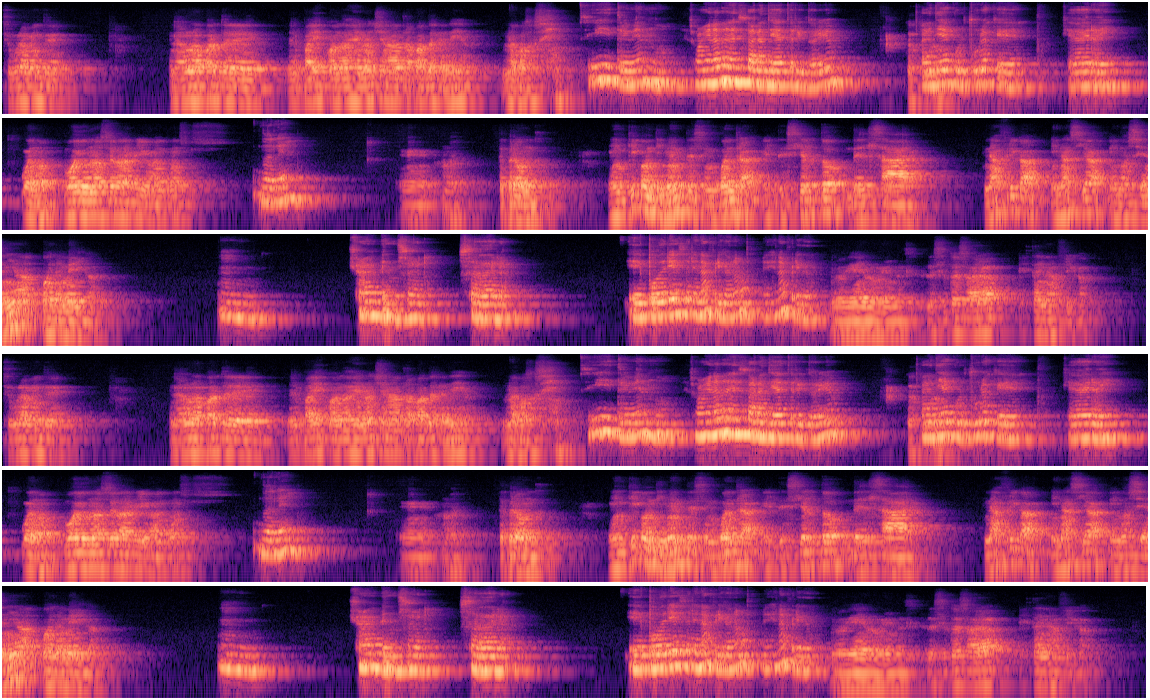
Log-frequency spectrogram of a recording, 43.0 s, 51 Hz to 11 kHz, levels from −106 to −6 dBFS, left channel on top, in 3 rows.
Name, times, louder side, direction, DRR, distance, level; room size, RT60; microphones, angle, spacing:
voice 1, 0.0-0.7 2.1-3.2 3.6-5.8 6.2-7.0 11.3-11.7 14.6-16.5 19.3-20.1 20.5-21.1 21.9-25.8 26.6-29.8 39.0-41.1 41.4-42.2, left 1 dB, 40° left, -3 dB, 0.9 m, -28 dB
voice 2, 7.3-8.3 8.6-10.4 11.5-12.7 13.3-13.9 17.5-17.9 31.3-31.8 33.0-34.0 34.4-35.0 36.5-38.8, equal, 70° left, 0 dB, 1.9 m, -24 dB
7.2 x 7.1 x 2.5 m, 1.0 s
head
